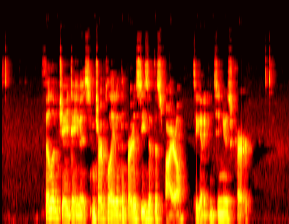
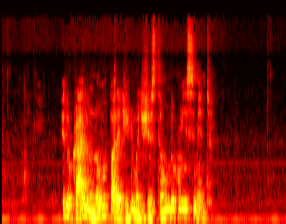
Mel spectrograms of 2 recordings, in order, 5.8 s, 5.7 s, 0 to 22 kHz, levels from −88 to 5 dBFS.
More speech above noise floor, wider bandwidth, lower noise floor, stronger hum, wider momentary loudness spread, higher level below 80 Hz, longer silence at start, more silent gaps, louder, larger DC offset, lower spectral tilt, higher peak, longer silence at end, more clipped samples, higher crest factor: first, 45 dB vs 33 dB; second, 9.6 kHz vs 15.5 kHz; first, -59 dBFS vs -50 dBFS; neither; first, 20 LU vs 10 LU; about the same, -52 dBFS vs -48 dBFS; about the same, 0.1 s vs 0.05 s; neither; first, -14 LUFS vs -17 LUFS; neither; second, -4 dB/octave vs -6.5 dB/octave; about the same, 0 dBFS vs -2 dBFS; second, 0.4 s vs 1.5 s; neither; about the same, 16 dB vs 18 dB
